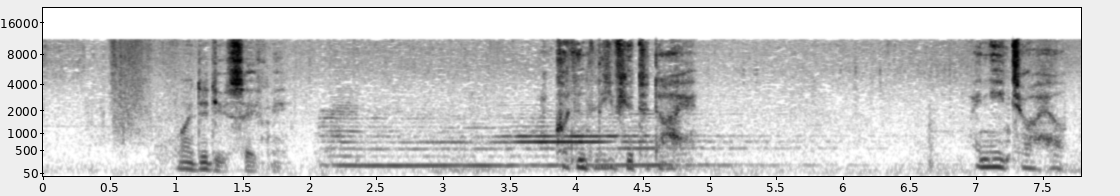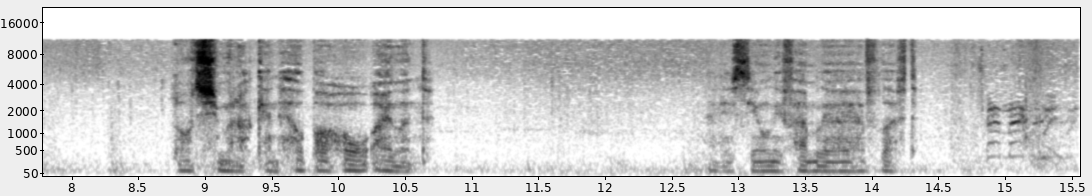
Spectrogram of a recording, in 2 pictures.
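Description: A young woman speaks softly and emotionally, close by.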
